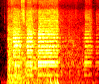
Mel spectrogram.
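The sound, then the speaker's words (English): A car horn blares in a long, loud honk, then a second sustained blast, followed by a brief fainter toot, with road noise underneath, heard while driving home. “Driving home, we were discouraged, but we heard a horn honk.”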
